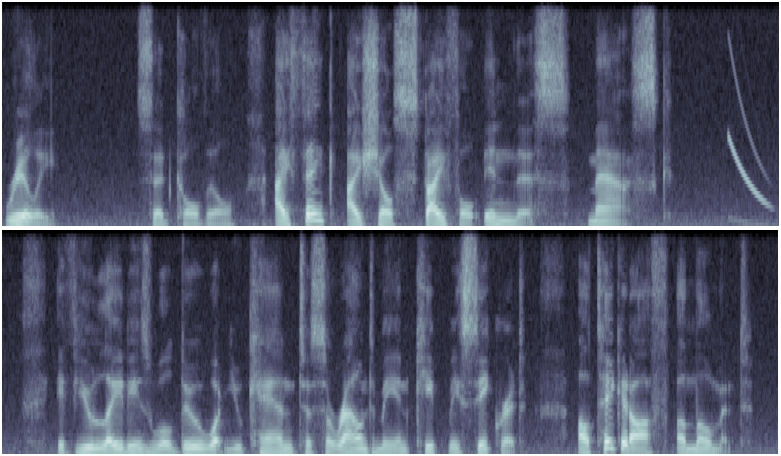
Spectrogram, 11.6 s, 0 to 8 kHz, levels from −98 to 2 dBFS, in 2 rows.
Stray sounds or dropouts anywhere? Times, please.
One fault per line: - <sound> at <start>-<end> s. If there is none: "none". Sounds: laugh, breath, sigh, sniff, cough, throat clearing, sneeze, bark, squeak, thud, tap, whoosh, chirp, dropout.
- chirp at 5.4-5.8 s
